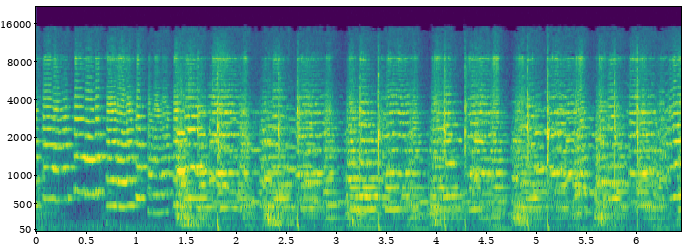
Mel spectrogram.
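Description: Jazz-band music from a 1931 cartoon soundtrack, trumpets and trombone carrying the tune over a regular beat.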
